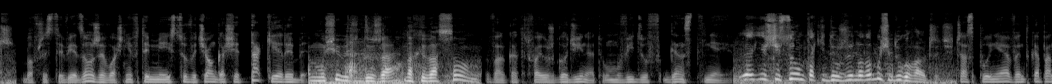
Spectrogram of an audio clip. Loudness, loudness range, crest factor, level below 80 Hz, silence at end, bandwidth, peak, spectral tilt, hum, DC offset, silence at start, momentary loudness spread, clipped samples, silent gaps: -22 LUFS; 6 LU; 18 dB; -34 dBFS; 0 s; 12 kHz; -2 dBFS; -6.5 dB/octave; none; under 0.1%; 0 s; 14 LU; under 0.1%; none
